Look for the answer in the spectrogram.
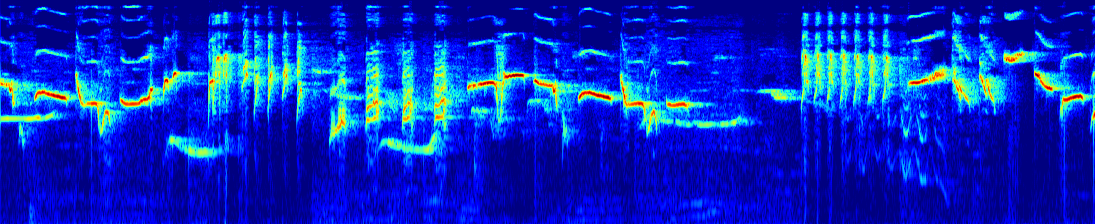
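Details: Oriental magpie-robin (kacer) in full loud song, used as a lure to make other birds sing: varied whistled phrases sliding between notes, mixed with rapid buzzy trills and harsh rattling bursts, delivered continuously.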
